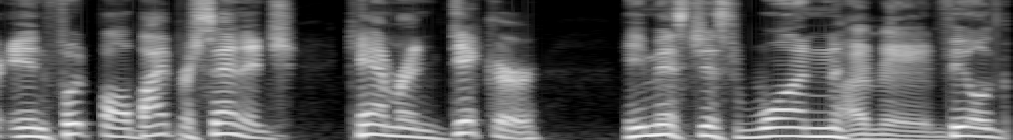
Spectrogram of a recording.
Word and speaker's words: Dicker: And you look at, like the best kicker in football by percentage, Cameron Dicker. He missed just one field goal. Rhymes with kicker.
